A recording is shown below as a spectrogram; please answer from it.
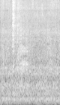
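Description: Garlic frying in a pan, a dense continuous sizzle with stirring scrapes running throughout, close and steady with no talk.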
